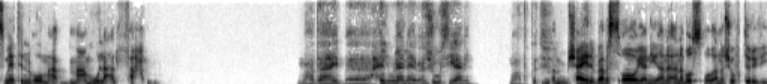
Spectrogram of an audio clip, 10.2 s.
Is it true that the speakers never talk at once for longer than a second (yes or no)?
yes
